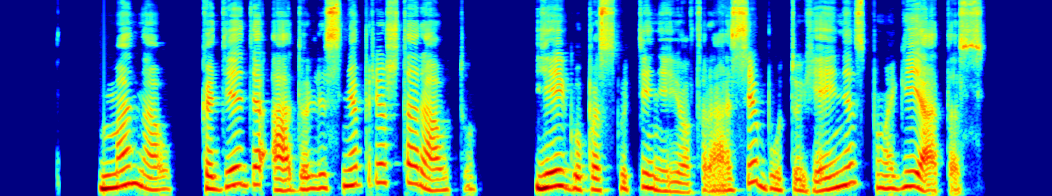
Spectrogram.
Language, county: Lithuanian, Kaunas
